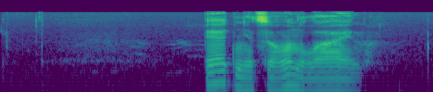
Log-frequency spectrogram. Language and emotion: Russian, sad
